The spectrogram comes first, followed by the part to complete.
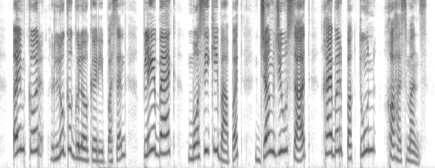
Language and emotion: Kashmiri, neutral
